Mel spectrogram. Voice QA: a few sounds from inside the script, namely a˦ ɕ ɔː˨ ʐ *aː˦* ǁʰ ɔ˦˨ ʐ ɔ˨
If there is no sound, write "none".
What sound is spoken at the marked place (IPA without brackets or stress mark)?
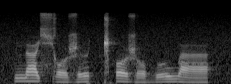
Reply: əː˦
